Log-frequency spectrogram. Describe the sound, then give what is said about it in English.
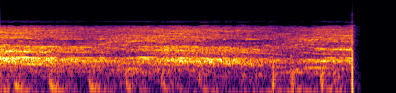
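A crowd at the Sri Sri Radha Gopinath Temple loudly chants "Hari Bol" in welcome. The massed voices form a dense, sustained roar for about three and a half seconds before cutting off abruptly. “Let us take this opportunity to welcome His Holiness Prabhavishnu Swami Maharaj to Sri Sri Radha Gopinath Temple in our traditional style by loudly chanting Hari Bol.”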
